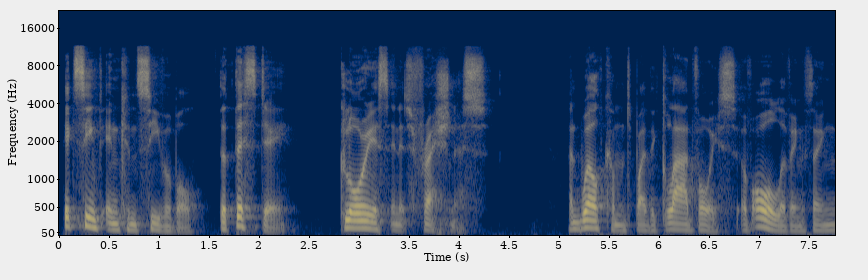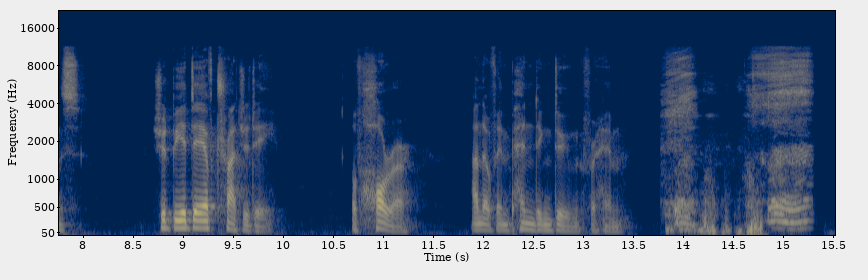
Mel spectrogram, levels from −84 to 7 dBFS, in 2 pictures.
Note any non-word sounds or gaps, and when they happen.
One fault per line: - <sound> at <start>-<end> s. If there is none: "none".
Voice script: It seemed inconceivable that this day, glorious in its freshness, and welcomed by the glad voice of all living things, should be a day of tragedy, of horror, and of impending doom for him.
- sniff at 13.8-15.3 s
